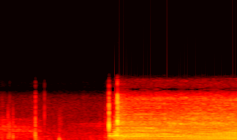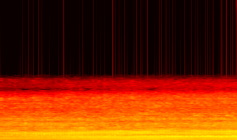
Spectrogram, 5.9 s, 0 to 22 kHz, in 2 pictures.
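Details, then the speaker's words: Gast 1LAA oilless reciprocating piston air compressor (1/6 hp thermally protected motor, 3.9 A full load, 50 psi continuous) bench tested after overhaul, running steadily with a normal piston hum and slight vibration while filling a 3-gallon receiver; healthy. "the compressors do make a little bit of noise it's a reciproc reciprocating piston compressor so there is a little bit of vibration and noise to it"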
